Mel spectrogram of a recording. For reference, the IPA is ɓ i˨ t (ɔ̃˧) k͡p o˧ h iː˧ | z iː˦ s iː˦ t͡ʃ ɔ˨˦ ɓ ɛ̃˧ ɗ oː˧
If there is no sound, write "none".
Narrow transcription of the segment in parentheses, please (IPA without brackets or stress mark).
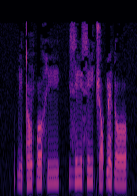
ɔ̃˧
